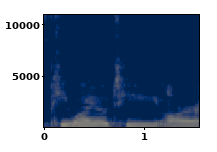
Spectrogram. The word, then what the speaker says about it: Pyotr: And I'm really curious to see how he gets in on this with the other character, Peter. I don't know if it's pronounced Peter or Pewter. Pewter. It's Pyotr.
